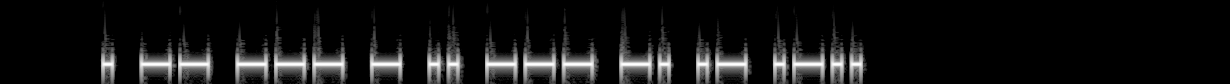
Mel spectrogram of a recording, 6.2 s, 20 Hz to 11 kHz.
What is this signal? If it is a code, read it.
Morse code, heard as a keyed tone, about 25 wpm, 700 Hz. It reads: EMOTIONAL
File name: practice / 25wpm / 9 Letter Words - First 3 Letters Given - 25wpm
